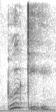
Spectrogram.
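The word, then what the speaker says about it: Boki: It's spelled B-O-K-I, but then it's pronounced Bookie, and the only reason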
